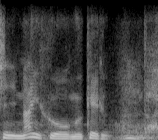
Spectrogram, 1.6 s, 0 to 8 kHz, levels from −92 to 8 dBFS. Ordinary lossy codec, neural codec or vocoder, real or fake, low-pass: Opus, 16 kbps; none; real; 7.2 kHz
